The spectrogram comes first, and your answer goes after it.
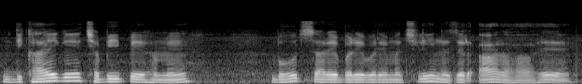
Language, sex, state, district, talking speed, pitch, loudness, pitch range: Hindi, male, Arunachal Pradesh, Lower Dibang Valley, 145 wpm, 115 Hz, -17 LUFS, 110-130 Hz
